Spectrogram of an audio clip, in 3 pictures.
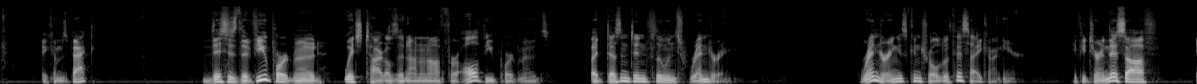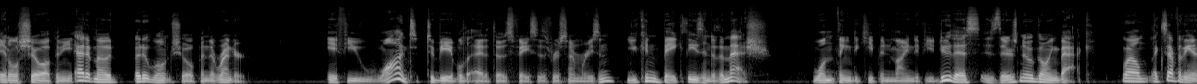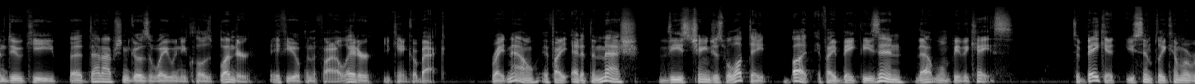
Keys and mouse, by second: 1.3 Tab, 3.1 click, 7.0 Tab, 7.8 Tab, 8.4 click.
